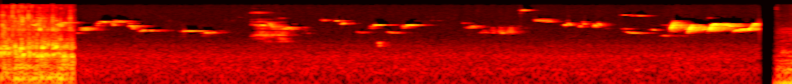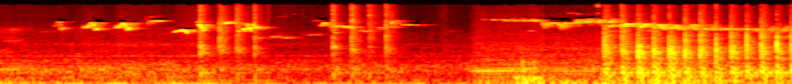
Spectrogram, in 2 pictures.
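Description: Small birds chirping in short, scattered calls, with a brief pour of water that ends just under a second in. From about eight seconds in a low hum runs under the chirps, with bursts of fast clicking, and dense rapid tapping near the end.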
